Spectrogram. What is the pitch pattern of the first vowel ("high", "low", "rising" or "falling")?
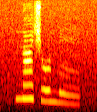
high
